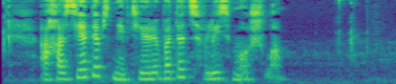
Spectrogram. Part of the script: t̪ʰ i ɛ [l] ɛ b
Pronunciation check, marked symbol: incorrect: ɾ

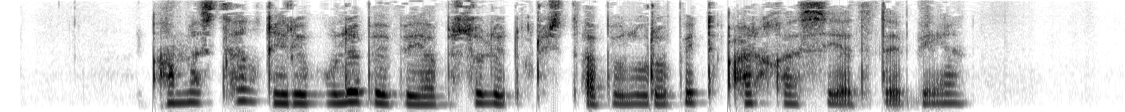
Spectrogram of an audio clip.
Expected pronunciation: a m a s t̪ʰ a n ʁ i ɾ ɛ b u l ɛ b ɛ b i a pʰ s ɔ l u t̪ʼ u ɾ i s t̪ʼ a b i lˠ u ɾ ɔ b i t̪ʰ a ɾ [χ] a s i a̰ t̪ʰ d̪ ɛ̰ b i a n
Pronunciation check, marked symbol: correct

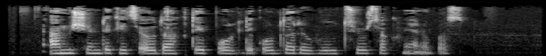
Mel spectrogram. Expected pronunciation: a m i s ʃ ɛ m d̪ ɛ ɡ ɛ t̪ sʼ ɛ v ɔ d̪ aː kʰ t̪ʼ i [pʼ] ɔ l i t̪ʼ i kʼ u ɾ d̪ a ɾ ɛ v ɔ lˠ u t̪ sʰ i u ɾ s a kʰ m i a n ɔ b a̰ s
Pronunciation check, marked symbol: correct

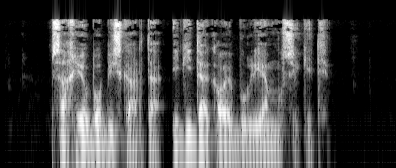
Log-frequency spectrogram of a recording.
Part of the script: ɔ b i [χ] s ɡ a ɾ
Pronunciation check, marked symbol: incorrect: none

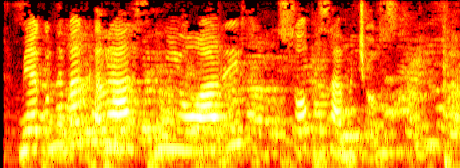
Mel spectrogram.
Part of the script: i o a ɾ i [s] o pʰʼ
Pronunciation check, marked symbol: correct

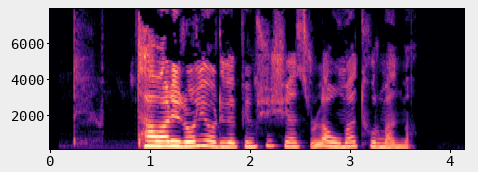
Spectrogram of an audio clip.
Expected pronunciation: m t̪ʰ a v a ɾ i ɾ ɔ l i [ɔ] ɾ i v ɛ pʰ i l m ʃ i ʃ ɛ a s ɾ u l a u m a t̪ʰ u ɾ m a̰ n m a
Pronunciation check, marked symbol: correct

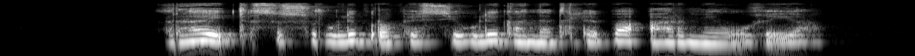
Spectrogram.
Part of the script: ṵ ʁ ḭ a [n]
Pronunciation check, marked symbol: incorrect: none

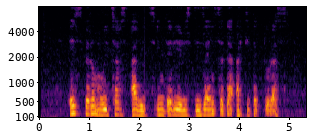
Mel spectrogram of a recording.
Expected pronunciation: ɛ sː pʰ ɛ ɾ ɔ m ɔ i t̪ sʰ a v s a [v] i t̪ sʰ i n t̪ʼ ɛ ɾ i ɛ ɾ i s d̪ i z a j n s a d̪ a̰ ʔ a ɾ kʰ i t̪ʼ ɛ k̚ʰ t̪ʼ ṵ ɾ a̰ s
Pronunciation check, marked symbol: correct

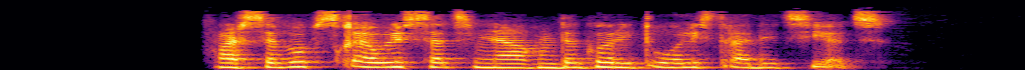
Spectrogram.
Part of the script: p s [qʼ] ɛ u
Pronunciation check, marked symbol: correct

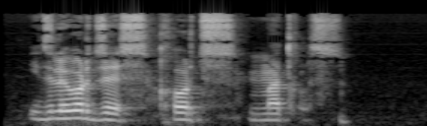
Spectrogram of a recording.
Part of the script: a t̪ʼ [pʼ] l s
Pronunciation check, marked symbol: incorrect: qʼ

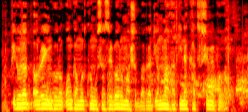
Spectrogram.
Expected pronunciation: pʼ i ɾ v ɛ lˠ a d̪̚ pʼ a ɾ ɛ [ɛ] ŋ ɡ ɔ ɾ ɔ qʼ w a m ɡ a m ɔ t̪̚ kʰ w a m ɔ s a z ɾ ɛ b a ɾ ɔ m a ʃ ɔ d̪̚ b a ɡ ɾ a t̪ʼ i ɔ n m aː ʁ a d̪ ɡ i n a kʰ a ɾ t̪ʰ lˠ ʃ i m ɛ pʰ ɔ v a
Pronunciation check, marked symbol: incorrect: i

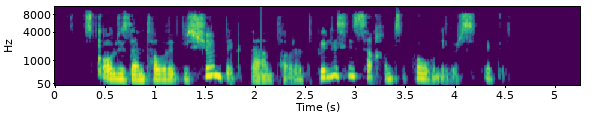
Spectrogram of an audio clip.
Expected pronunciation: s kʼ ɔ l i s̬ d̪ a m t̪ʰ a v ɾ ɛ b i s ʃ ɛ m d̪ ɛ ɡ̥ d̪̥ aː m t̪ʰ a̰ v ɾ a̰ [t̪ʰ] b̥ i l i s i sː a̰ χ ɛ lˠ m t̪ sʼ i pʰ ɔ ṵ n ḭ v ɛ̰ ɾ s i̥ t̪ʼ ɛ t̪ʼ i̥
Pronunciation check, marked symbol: correct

